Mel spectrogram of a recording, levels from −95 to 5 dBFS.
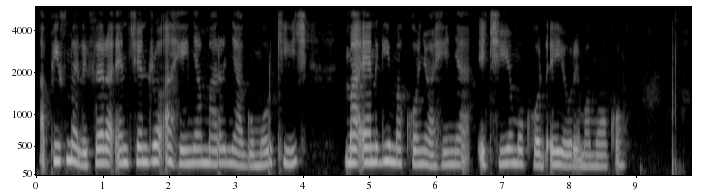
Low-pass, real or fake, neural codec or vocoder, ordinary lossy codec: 5.4 kHz; real; none; none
